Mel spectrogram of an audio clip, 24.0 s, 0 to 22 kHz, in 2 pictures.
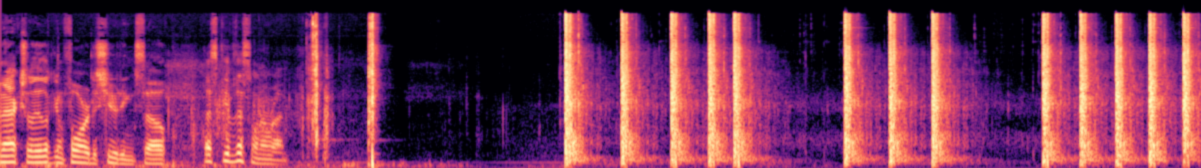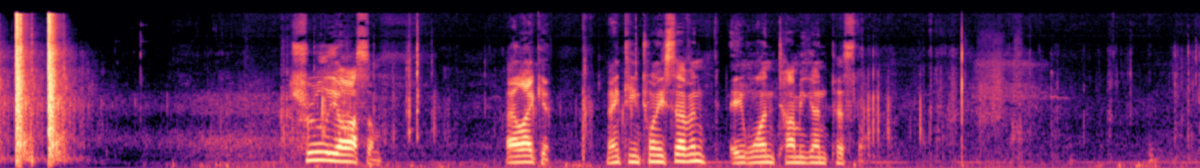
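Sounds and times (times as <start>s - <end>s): gunshots: 5.6s - 7.8s, 8.4s - 9.8s, 10.4s - 13.0s.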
